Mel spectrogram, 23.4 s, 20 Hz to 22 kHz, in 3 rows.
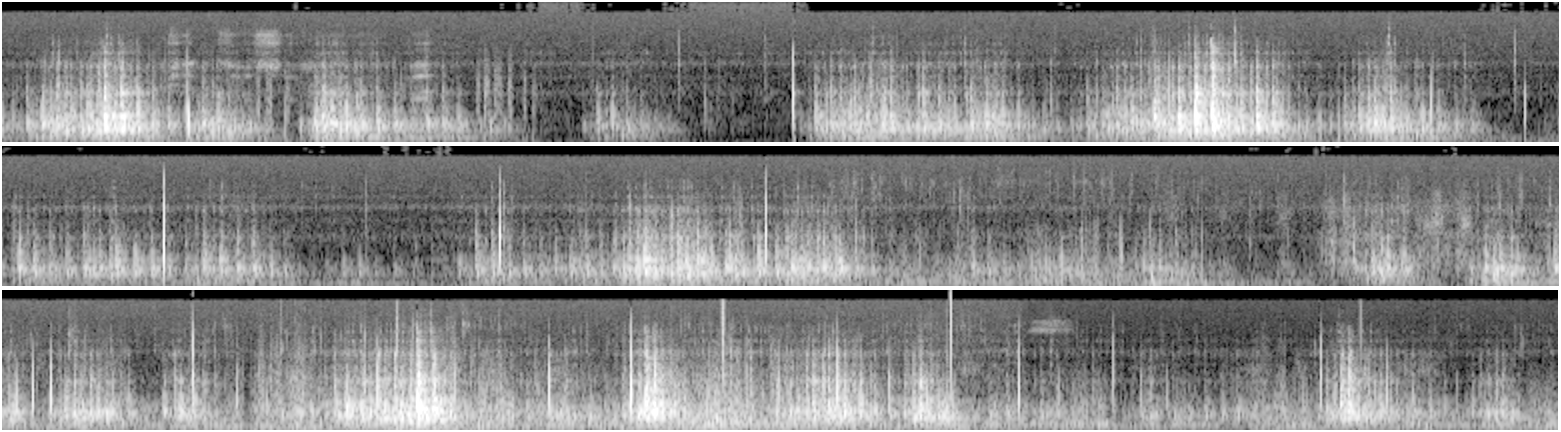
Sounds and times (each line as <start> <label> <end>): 0.0 piezo on a mast with wind 23.3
